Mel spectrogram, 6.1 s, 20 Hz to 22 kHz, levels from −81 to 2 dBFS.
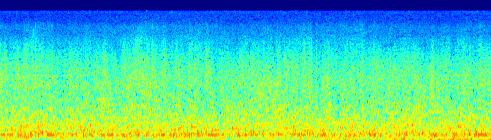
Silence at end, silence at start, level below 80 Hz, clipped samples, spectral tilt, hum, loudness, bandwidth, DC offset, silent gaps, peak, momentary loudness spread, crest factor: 0 s; 0 s; -30 dBFS; under 0.1%; -5.5 dB/octave; none; -19 LUFS; 16 kHz; under 0.1%; none; -4 dBFS; 1 LU; 14 dB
